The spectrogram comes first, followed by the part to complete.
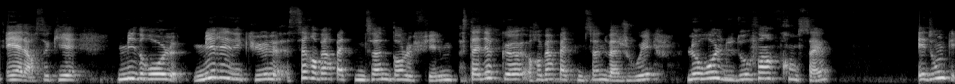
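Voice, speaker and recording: A young woman with a fairly high voice chats to camera about films she watched. She is candid and opinionated, and she speaks casually from her apartment in the city. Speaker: booktuber reviewing films and series. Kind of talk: casual monthly review vlog.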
